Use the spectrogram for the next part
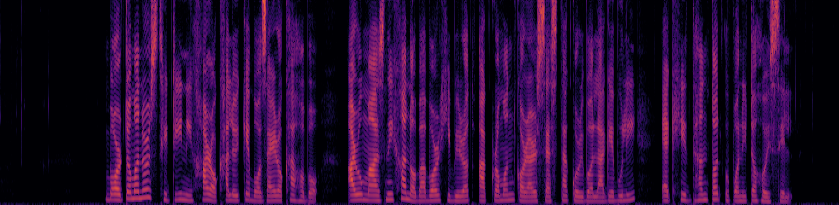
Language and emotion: Assamese, neutral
